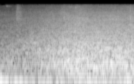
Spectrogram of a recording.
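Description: A steady rushing noise over a low hum, growing slightly louder across the pause.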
